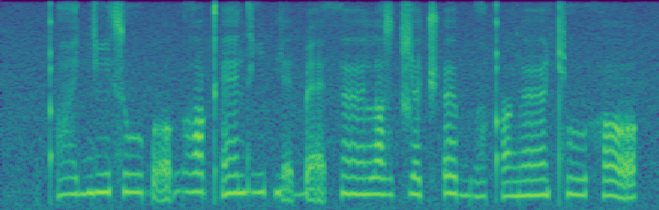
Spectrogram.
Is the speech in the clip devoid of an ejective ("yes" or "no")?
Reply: no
